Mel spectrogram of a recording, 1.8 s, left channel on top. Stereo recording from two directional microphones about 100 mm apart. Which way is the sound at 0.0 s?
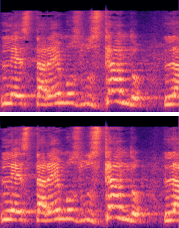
20° right (ahead or behind).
